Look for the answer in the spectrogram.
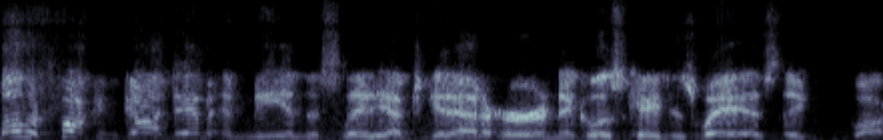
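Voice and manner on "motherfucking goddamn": very high, full-on, shrill scream. Retelling a mean lady who runs the truffle line, imitating someone screaming. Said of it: "she's screaming down the trail".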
